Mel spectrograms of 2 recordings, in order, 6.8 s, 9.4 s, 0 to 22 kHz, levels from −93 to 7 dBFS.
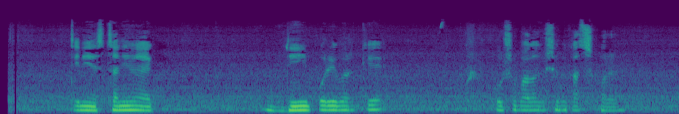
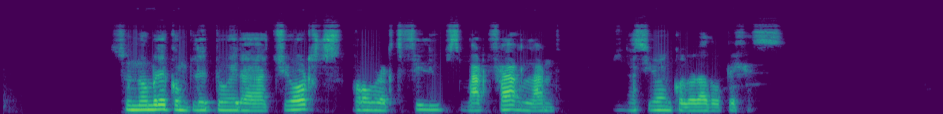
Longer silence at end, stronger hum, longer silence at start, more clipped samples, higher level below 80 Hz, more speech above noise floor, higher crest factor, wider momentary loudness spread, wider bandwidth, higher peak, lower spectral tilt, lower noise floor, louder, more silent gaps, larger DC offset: second, 0 s vs 1.65 s; neither; second, 0.1 s vs 1.2 s; neither; about the same, -64 dBFS vs -68 dBFS; second, 22 dB vs over 68 dB; about the same, 18 dB vs 22 dB; first, 25 LU vs 14 LU; about the same, 10 kHz vs 9.4 kHz; second, -8 dBFS vs -2 dBFS; first, -6.5 dB/octave vs -5 dB/octave; second, -46 dBFS vs under -90 dBFS; second, -25 LUFS vs -22 LUFS; second, none vs 3.47-3.51 s, 5.68-5.74 s, 5.82-5.87 s, 5.93-6.12 s; neither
